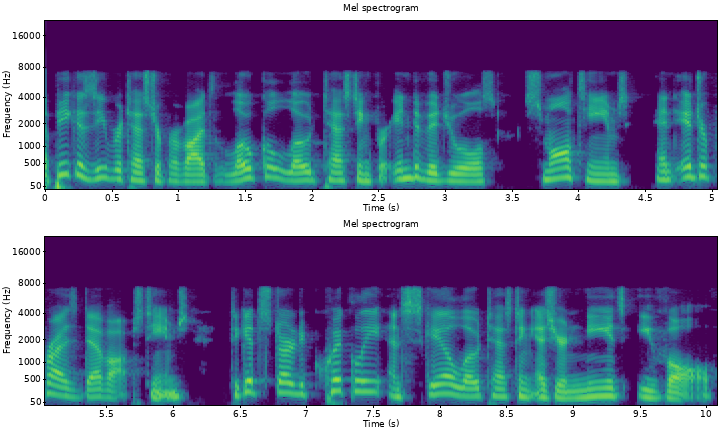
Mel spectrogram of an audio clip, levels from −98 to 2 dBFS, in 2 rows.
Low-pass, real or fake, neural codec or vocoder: 7.2 kHz; real; none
